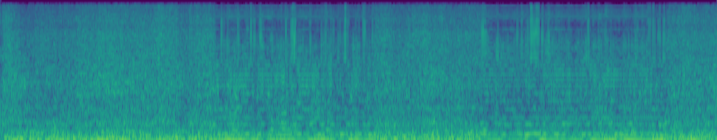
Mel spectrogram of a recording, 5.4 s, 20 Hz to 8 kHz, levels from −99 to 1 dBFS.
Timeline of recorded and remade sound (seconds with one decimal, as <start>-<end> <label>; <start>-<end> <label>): 0.0-1.6 recorded; 1.6-2.8 remade; 2.8-3.6 recorded; 3.6-5.0 remade; 5.0-5.4 recorded

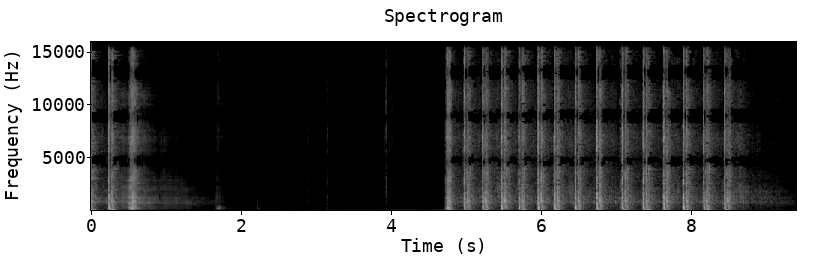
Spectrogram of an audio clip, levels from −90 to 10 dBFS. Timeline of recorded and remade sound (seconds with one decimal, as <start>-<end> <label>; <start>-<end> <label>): 0.0-0.4 recorded; 0.4-1.8 remade; 1.8-4.0 recorded; 4.0-4.8 remade; 4.8-9.4 recorded

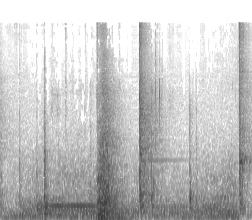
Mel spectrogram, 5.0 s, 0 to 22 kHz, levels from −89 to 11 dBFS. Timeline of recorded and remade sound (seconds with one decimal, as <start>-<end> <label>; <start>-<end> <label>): 0.0-5.0 recorded

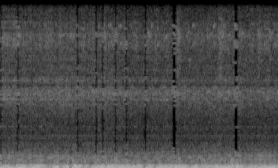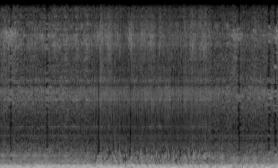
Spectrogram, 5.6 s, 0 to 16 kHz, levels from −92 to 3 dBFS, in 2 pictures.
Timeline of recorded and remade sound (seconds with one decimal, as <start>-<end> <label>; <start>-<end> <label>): 0.0-3.7 recorded; 3.7-4.9 remade; 4.9-5.6 recorded

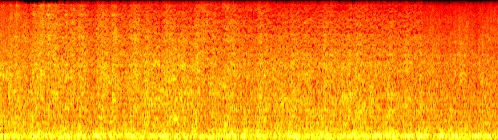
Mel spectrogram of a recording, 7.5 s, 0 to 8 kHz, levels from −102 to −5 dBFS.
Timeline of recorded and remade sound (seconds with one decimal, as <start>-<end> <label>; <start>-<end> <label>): 0.0-7.5 remade

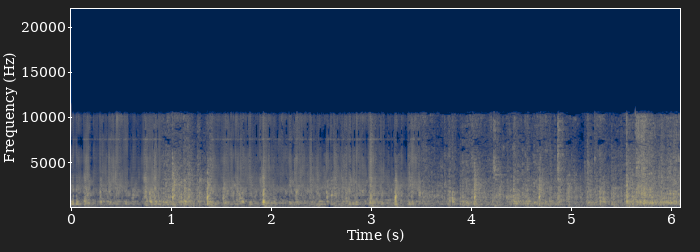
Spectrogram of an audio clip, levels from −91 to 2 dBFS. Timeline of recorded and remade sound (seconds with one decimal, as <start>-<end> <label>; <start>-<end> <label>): 0.0-0.9 remade; 0.9-1.4 recorded; 1.4-3.5 remade; 3.5-6.1 recorded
